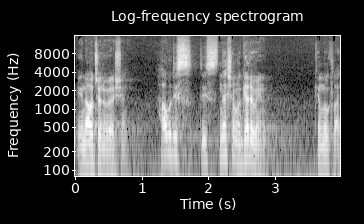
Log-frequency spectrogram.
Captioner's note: Hebrew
